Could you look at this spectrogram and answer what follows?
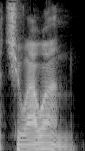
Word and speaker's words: Chihuahuan: Uh it's like the the dog the Chihuahua uh Chihuahuan I'm going to guess the desert came first.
